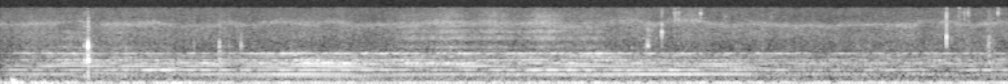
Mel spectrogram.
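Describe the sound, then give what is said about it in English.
A train passing close by gives a steady low rumble with sustained tonal hum and a few faint clanks on top. It is continuous and fairly quiet, with no voices. “Sorry about the train, if you guys can hear that. The train's closer to me than it is you. Come on, train, shut up.”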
